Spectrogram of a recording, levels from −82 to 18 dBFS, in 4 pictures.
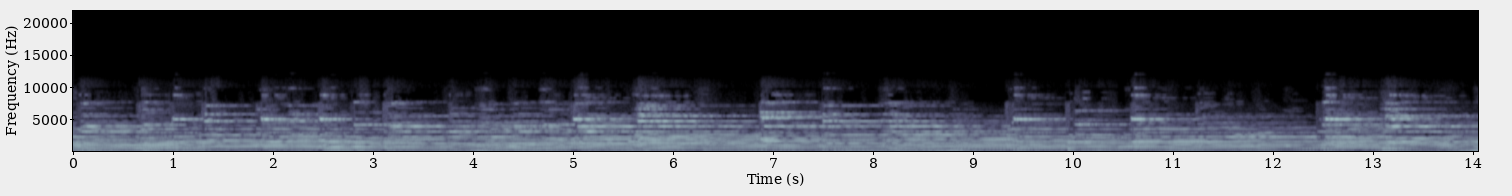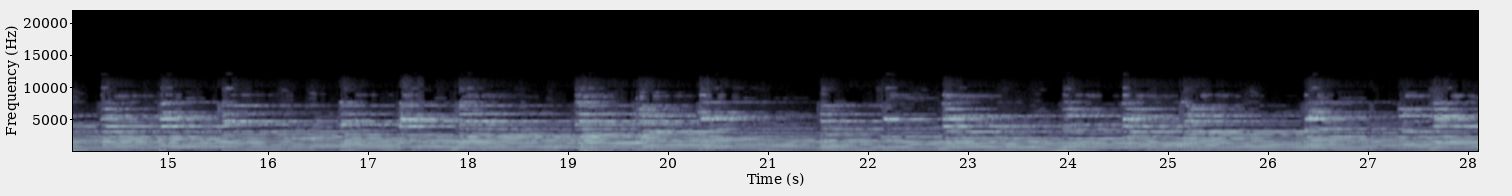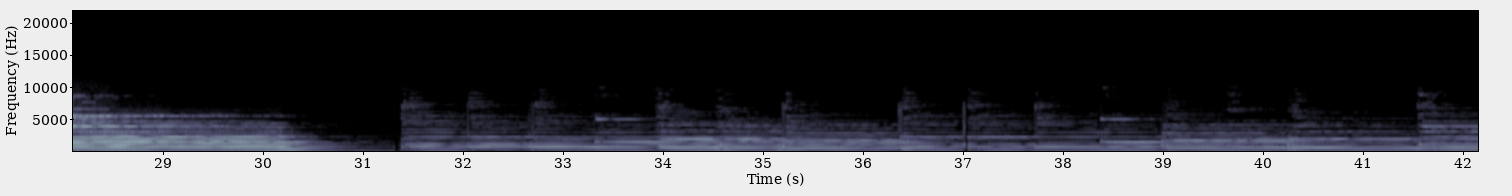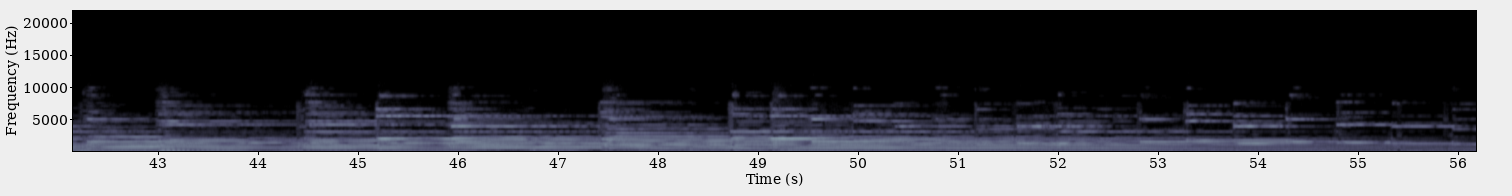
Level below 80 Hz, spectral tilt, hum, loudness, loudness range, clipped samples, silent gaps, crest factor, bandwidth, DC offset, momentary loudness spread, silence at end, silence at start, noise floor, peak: -60 dBFS; 0.5 dB/octave; none; -17 LUFS; 20 LU; under 0.1%; none; 20 dB; 12 kHz; under 0.1%; 22 LU; 0 s; 0 s; -53 dBFS; -2 dBFS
